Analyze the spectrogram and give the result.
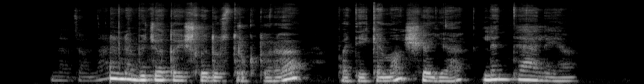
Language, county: Lithuanian, Utena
